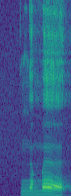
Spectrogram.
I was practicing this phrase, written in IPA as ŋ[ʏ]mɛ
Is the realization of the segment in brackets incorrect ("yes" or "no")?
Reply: yes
